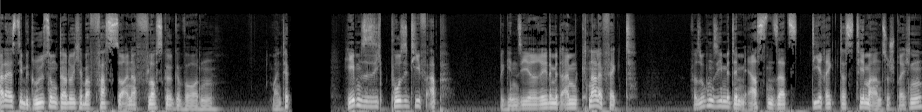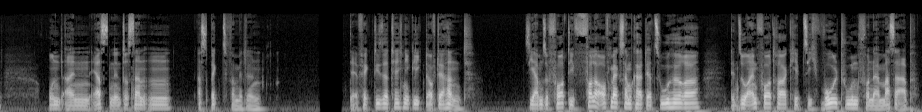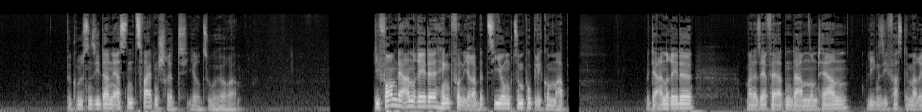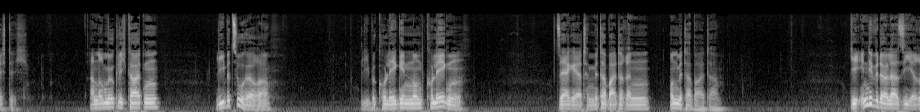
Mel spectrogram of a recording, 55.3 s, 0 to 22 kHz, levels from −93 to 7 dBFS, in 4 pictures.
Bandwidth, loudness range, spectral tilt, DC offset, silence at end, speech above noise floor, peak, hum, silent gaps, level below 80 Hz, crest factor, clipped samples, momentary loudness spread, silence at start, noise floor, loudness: 14 kHz; 6 LU; -4.5 dB/octave; under 0.1%; 0 s; over 72 dB; 0 dBFS; none; none; -40 dBFS; 20 dB; under 0.1%; 13 LU; 0 s; under -90 dBFS; -19 LUFS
